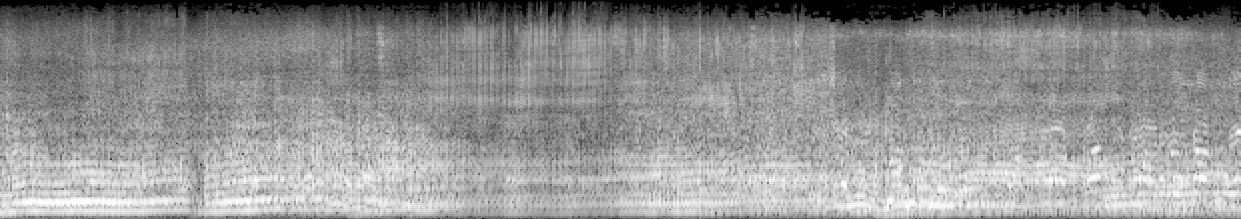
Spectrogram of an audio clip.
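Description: A car engine revs hard and whines, rising and falling as the car slides through a bend.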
